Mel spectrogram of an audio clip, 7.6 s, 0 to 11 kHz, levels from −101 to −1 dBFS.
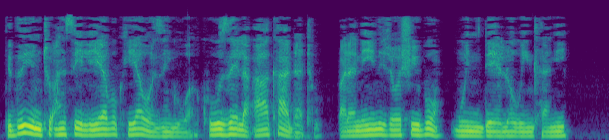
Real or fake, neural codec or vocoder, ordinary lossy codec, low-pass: fake; codec, 16 kHz, 8 kbps, FreqCodec, larger model; AAC, 32 kbps; 7.2 kHz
